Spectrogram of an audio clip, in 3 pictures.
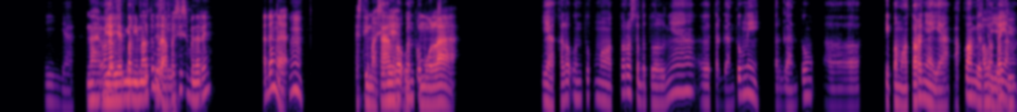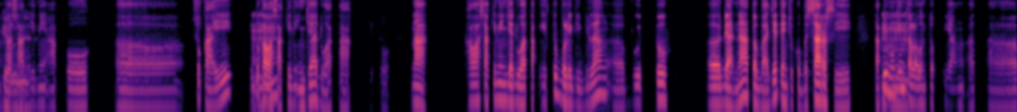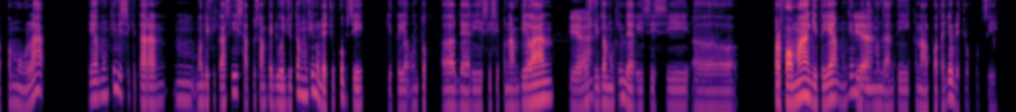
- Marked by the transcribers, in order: other background noise
- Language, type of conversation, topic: Indonesian, podcast, Apa tips sederhana untuk pemula yang ingin mencoba hobi itu?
